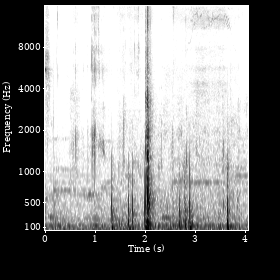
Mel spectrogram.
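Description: A person chewing a mouthful of quesadilla: quiet, scattered mouth clicks, with one sharper click about two seconds in.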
